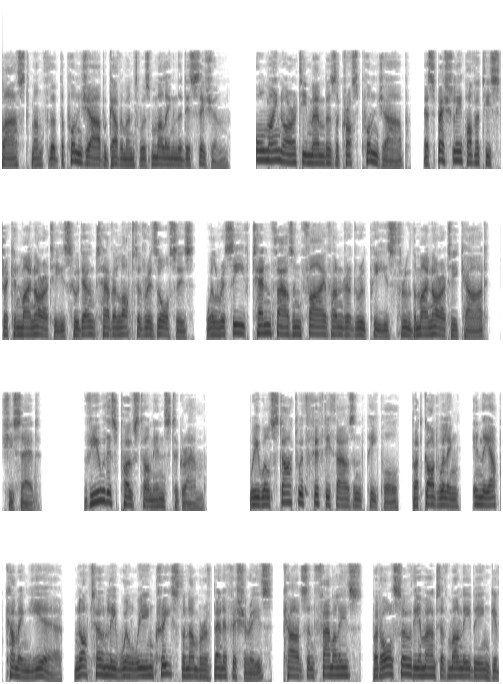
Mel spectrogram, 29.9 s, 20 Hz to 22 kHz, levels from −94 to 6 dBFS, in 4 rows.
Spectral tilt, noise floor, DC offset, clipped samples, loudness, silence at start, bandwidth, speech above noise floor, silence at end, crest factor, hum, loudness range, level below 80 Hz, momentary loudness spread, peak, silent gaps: -5.5 dB/octave; under -90 dBFS; under 0.1%; under 0.1%; -23 LUFS; 0 s; 7.6 kHz; over 67 dB; 0 s; 16 dB; none; 2 LU; -48 dBFS; 6 LU; -8 dBFS; 3.46-3.80 s, 14.89-14.93 s, 15.59-16.20 s, 18.07-18.68 s, 21.94-22.02 s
